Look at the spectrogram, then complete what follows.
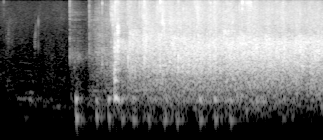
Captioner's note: audience applauds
